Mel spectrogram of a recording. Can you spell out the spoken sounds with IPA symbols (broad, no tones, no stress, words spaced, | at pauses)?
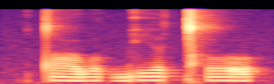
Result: tˤawoɡ͡biə̯ǀʰo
